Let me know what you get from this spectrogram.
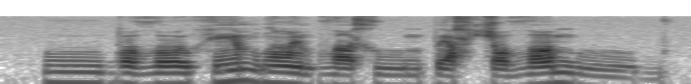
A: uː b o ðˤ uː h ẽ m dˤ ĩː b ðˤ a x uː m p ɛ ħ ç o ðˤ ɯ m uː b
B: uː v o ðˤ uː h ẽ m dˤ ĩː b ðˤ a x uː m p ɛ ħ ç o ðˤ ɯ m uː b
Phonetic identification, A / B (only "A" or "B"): A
